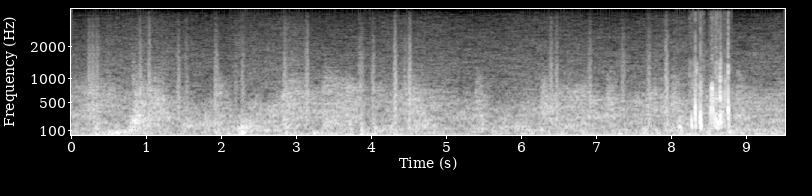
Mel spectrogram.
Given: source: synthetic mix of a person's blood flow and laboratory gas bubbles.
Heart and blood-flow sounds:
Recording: Doppler ultrasound of blood flow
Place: subclavian vein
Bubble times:
8.24-8.45 s: bubbles
8.50-8.82 s: bubbles
From the record:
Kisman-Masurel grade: 213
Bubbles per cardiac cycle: several, 3 to 8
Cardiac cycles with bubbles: 1 to 10%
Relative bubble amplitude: loud (0.450 to 0.775)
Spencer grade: 1 (occasional bubble signal discernible with the cardiac motion signal, with majority of cardiac periods free of bubbles)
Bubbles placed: anywhere in the cardiac cycle

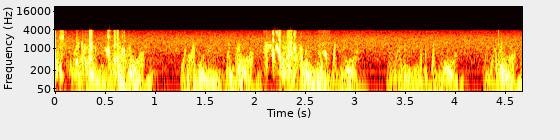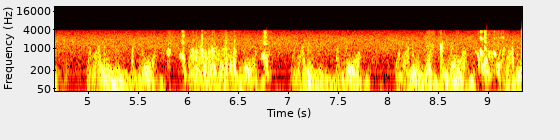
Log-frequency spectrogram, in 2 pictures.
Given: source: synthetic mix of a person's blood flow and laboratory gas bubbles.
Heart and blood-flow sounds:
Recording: Doppler ultrasound of blood flow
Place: precordium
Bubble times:
0.00-0.45 s: bubbles
0.49-0.74 s: bubbles
2.08-2.56 s: bubbles
2.62-2.76 s: bubbles
5.79-5.85 s: bubbles
5.91-6.52 s: bubbles
6.73-6.84 s: bubbles
8.37-8.47 s: bubbles
8.50-8.58 s: bubbles
8.67-8.74 s: bubbles
8.86-9.22 s: bubbles
From the record:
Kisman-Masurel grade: 333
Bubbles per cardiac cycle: rolling drumbeat, 9 or more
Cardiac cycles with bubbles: 50 to 99%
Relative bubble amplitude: loud (0.450 to 0.775)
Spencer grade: 3 (all of the cardiac periods contain showers or single bubble signals, but not dominating or overriding the cardiac motion signals)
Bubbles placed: only in the low amplitude regions of the cardiac cycle

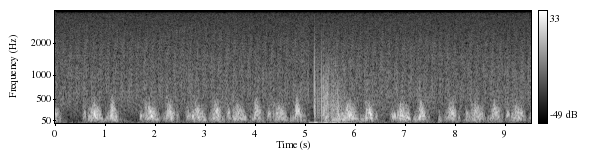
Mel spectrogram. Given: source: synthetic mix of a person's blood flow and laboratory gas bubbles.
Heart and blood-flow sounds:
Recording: Doppler ultrasound of blood flow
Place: precordium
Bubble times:
no bubbles
From the record:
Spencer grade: 0 (complete lack of bubble signals)

